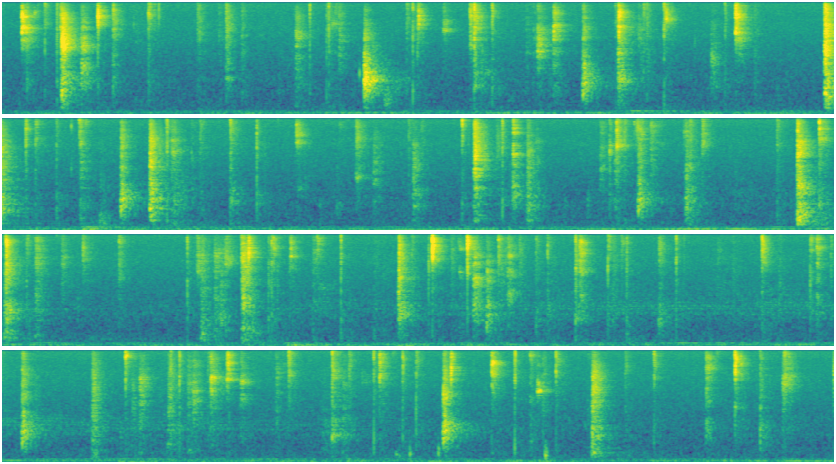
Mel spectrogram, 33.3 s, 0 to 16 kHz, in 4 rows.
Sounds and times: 28.2s dripping drops 30.9s

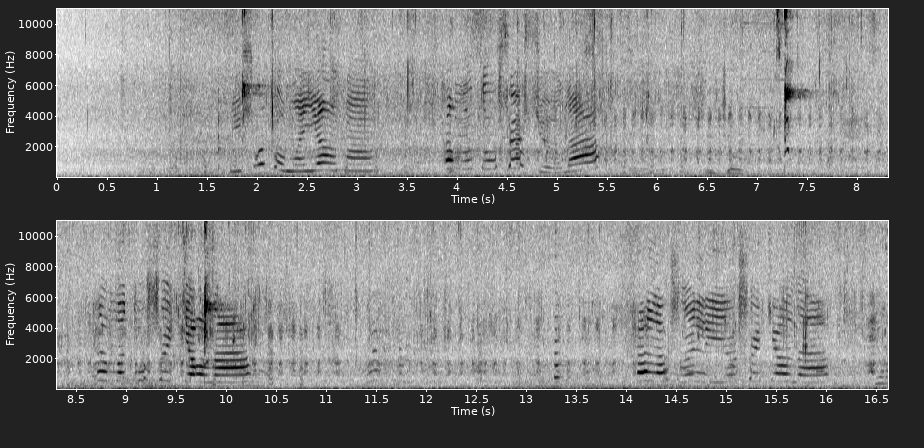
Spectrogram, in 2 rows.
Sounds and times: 0.7s ducks 16.6s
3.9s coots 16.6s

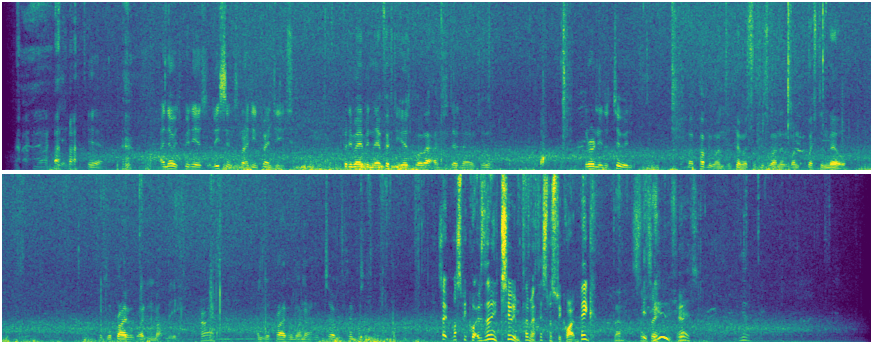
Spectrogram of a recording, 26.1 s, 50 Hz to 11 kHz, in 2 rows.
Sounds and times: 11.6s Talking 12.4s

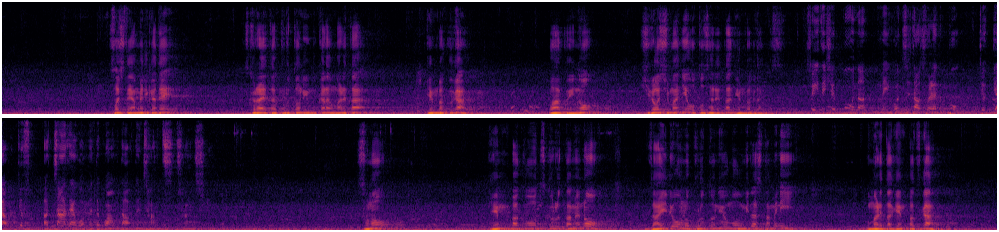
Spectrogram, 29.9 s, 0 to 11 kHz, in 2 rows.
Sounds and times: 1.6s Speech 2.8s
3.6s Speech 5.6s
6.2s Speech 9.0s
9.6s Speech 18.2s
20.3s Speech 26.9s
27.9s Speech 29.2s

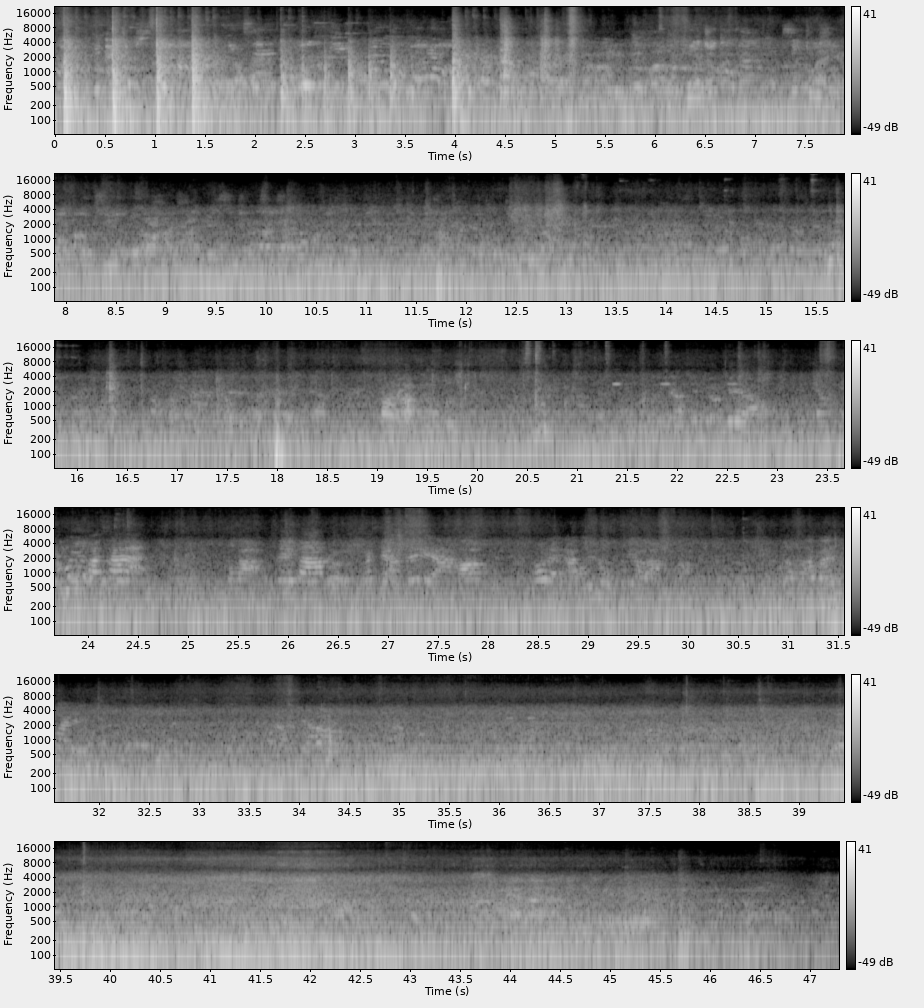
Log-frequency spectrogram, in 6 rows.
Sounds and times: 0.0s vendors peddling 47.2s
0.0s walking in the Traditional market 47.2s

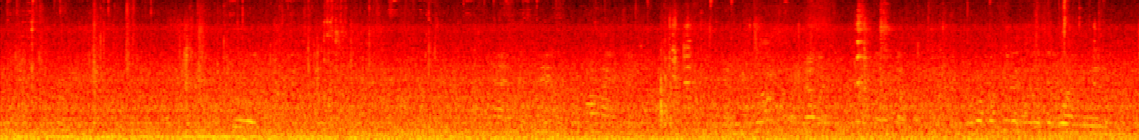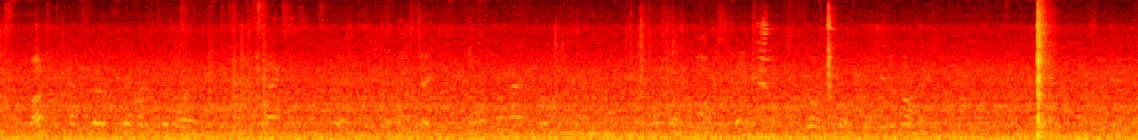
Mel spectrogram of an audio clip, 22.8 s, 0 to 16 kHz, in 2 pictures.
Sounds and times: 0.0s traffic 22.7s
0.0s people walking 4.8s
0.0s workers unloading materials from a van 20.8s

